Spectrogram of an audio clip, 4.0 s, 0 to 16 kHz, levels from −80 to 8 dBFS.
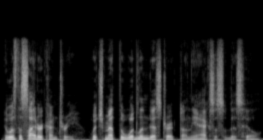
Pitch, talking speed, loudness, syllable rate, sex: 100 Hz, 245 wpm, -20 LUFS, 5.8 syllables/s, male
